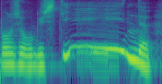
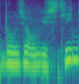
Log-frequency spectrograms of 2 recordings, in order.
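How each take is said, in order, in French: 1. C'est dit d'une voix joueuse, déformée et drôle. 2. C'est dit d'une voix ordinaire et naturelle. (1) "On fait des bêtises avec la voix comme ça parce que c'est amusant" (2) "au lieu de dire"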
